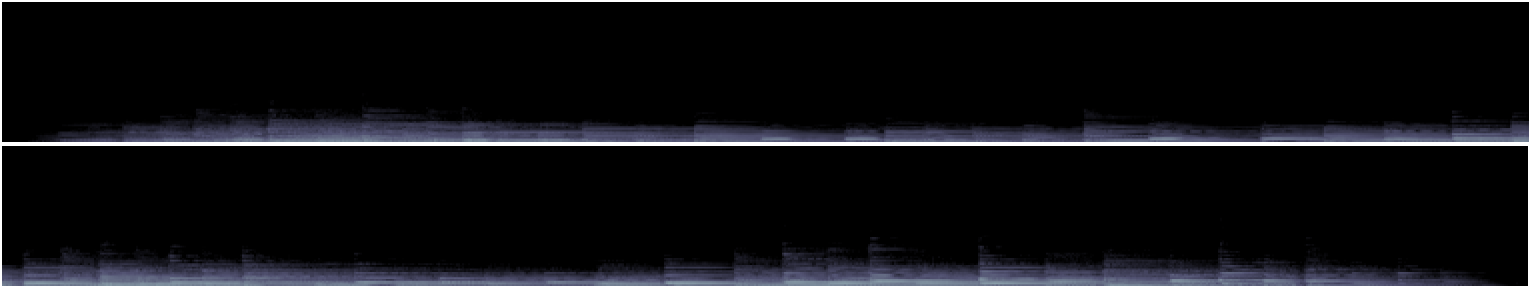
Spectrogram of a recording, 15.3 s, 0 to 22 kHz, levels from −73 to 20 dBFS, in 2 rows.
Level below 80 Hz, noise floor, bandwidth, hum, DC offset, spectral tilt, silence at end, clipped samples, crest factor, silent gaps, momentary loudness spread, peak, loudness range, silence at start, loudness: -52 dBFS; -52 dBFS; 6.4 kHz; none; under 0.1%; -8.5 dB/octave; 0.35 s; under 0.1%; 18 dB; none; 14 LU; -10 dBFS; 10 LU; 0.3 s; -27 LUFS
